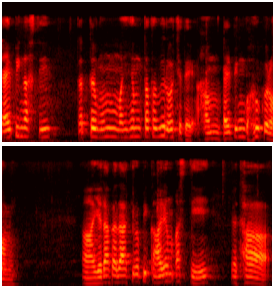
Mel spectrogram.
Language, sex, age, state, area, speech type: Sanskrit, male, 18-30, Haryana, rural, spontaneous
